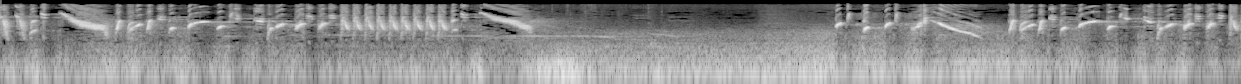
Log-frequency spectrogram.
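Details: Caged European goldfinch giving mating calls used to bring a female into breeding condition; rapid twittering with sweeping high notes and buzzy trills, a short quieter gap midway, then more twittering over a low background hum.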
